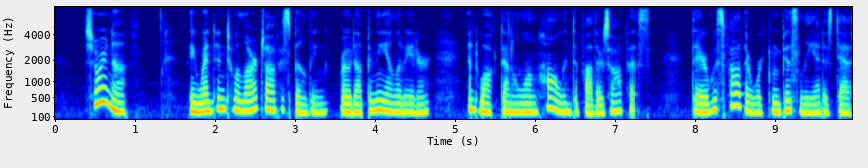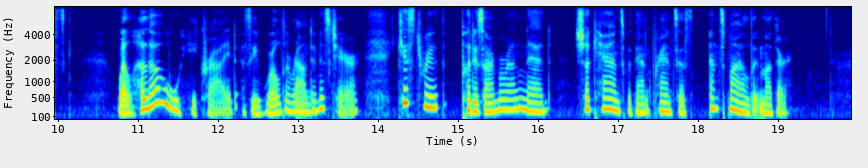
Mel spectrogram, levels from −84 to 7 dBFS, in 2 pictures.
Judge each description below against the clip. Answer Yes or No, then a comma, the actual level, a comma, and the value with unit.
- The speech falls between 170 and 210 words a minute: Yes, average, 180 wpm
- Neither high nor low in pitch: No, high, 195 Hz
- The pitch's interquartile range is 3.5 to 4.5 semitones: Yes, average, 4.2 semitones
